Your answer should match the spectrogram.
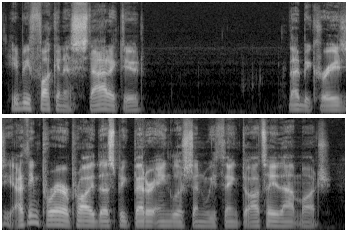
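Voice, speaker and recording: A man's voice: lowish voice, fairly even intonation, fast, a bit bright, no room sound. A man in his early twenties hosting a casual livestream, talking in slangy, sweary bursts and often stumbling and repeating himself. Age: early 20s. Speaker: livestream host answering chat. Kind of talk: casual livestream chat about combat sports.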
